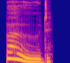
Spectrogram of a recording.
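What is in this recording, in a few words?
"bowed", British English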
